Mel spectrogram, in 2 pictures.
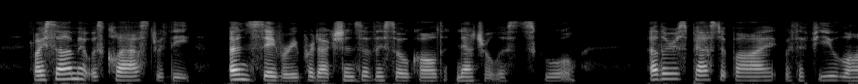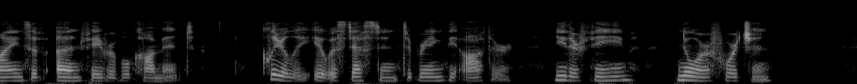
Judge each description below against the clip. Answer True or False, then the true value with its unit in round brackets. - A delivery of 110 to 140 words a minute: True (135 wpm)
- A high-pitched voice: False (180 Hz)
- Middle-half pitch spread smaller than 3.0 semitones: True (2.6 semitones)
